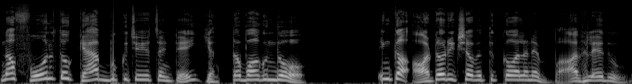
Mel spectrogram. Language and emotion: Telugu, happy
